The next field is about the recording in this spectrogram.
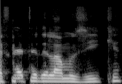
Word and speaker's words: Fête de la Musique: é Fête de la Musique.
